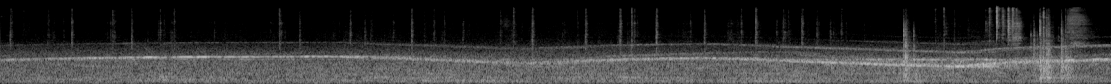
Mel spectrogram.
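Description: A siren wailing slowly up and down in the background, over light, irregular clicks of a small ratchet wrench loosening the nut on a pool light's spring clamp.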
